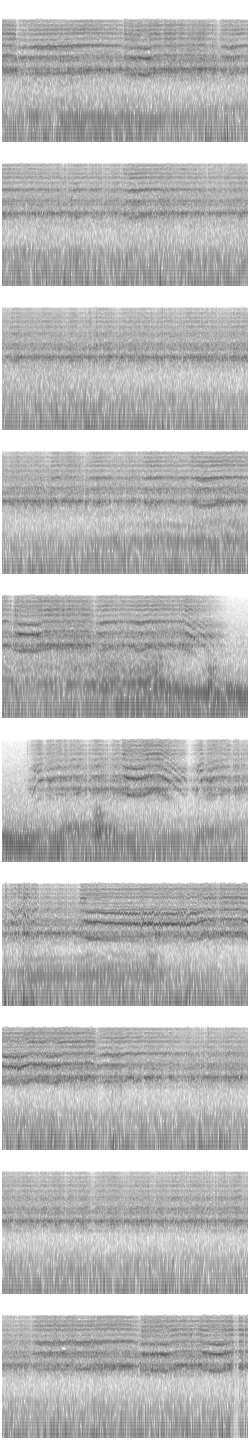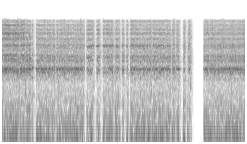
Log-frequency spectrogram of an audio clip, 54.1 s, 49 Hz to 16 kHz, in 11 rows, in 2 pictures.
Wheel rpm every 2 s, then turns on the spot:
220, 230, 230, 230, 230, 230, 230, 230, 230, 230, 230, 200, 50, 200, 150, 230, 210, 220, 230, 230, 230, 230, 230, 220, 230, 230, 230.
none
